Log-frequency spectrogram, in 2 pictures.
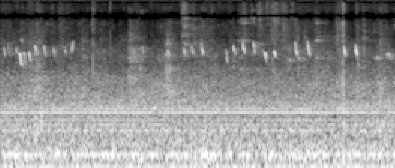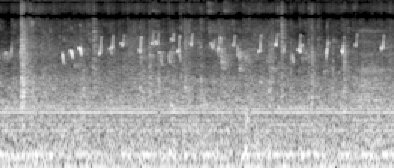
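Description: Bantam chicks peep in quick, high, slightly falling chirps, several at once, over a steady low mechanical hum and a faint high whine.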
